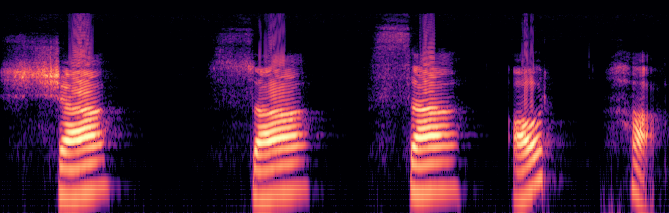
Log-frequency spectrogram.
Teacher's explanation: इन चारों वर्णों को हम ऊष्म व्यंजन बोलते हैं, क्योंकि इन चारों को बोलने में जो हमारी प्राण वायु है वो घर्षण करते हुए बाहर निकलती है।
